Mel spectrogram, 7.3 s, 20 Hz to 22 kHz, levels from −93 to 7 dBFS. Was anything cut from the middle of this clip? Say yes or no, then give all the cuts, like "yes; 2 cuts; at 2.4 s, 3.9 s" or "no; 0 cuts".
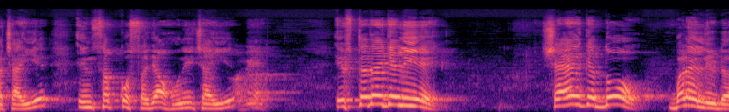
yes; 1 cut; at 2.6 s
